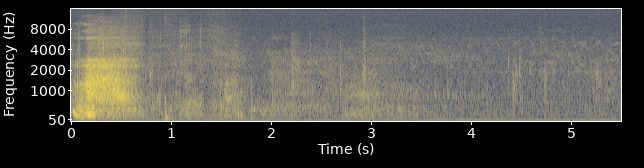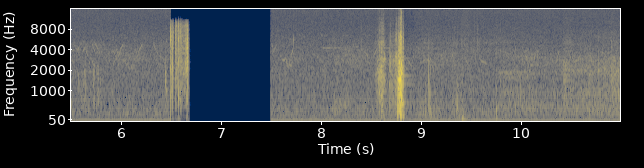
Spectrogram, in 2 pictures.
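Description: Quiet outdoor background on calm water while paddling, with a short loud rush of noise at the start and a sharp knock about nine seconds in. The sound drops out completely for under a second near the middle.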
